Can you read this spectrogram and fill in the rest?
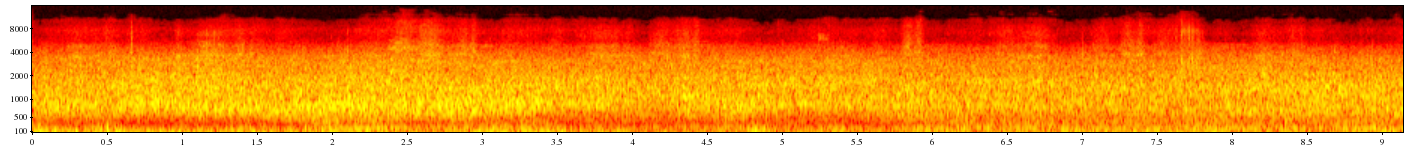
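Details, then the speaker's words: Rebuilt Traxxas XO-1 RC car after a crash nearly 2 years ago, running down the road at speed; constant coarse grinding rasp under the motor whine, drivetrain grinding, cause not yet identified. "horrible sound when you hear that going down the road, the grindy sound. It's just, oh, I hate it."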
